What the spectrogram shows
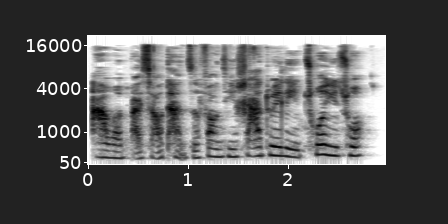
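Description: A woman reading a picture book aloud to young children in a lively, coaxing storytelling manner. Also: fairly high pitch, normal speed, breathy edge.

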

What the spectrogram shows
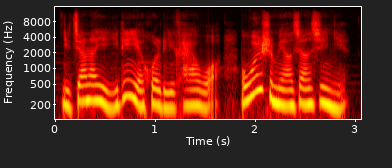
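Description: A wounded, guarded male bear from a storybook, wary and a little bitter in how he speaks, as a woman narrator puts him on. The voice sits fairly high and sounds close and dry. Soft music plays faintly underneath. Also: expressive, fairly quick, no room sound, lightly acted. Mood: anguished.

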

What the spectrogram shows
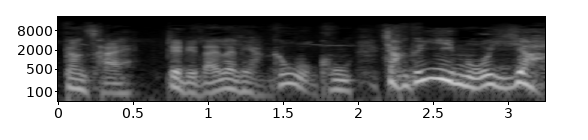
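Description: An actor playing a gentle, easily alarmed male Buddhist monk master in a TV drama, asking anxious questions. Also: mid-range voice, sing-song, a little fast, breathy edge. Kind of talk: TV drama acting.

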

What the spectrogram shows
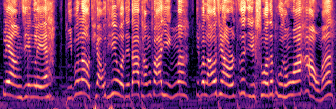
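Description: A woman's voice: extremely high pitch, steady tone, a bit bright, soft background music. A woman voicing a tipsy, rowdy young woman who slurs and drags her words in a comedy sketch. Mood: defiant. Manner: drunken slurring, drawn-out words.

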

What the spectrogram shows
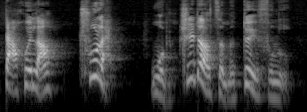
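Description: A woman's voice: mid-range voice, sing-song, unhurried, husky. A woman voicing a loving but fierce young mother in a children's storybook, soothing at times and scolding at others. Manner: gentle and soothing, turning loud and scolding.

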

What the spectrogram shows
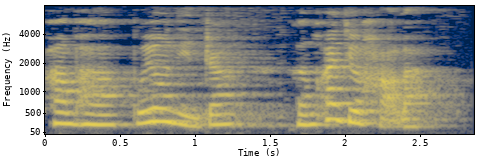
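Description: A gentle little duckling nurse from a children's storybook, soft-spoken and quick to feel hurt, voiced by a woman reading aloud. An echoey room surrounds the voice. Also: fairly high pitch, lively intonation, muffled recording.

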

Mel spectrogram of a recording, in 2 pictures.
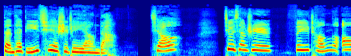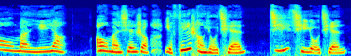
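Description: A woman reading a children's storybook aloud, slow and expressive. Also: high-pitched, dry recording, clean studio sound.

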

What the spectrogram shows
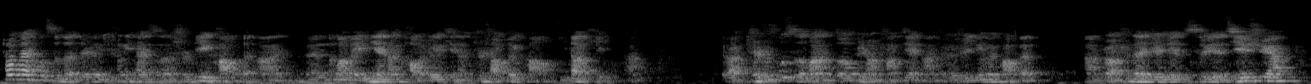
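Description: A man delivers a classroom lecture, explaining points step by step and checking in with his students again and again. His voice sits a little low. The recording catches him from a distance in a strongly echoing room with a faint hiss underneath. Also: expressive, fast talker, fairly bright tone. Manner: explanatory, frequent filler sounds and rhetorical checks. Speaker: Japanese language teacher. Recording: echoey room, far from mic, faint noise.

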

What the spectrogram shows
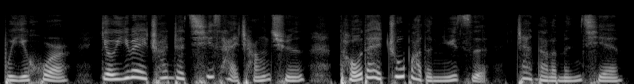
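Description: A woman narrating a children's storybook with a gentle, clear delivery. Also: medium pitch, very animated, moderate pace, no echo, studio quality.

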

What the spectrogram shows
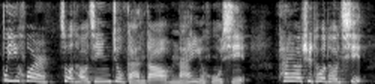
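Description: A woman narrating a children's story in an expressive, sing-song storytelling manner. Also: sits high, moderate pace.

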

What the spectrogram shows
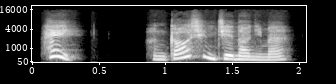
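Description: Storybook role: a woman doing a bright, upbeat young forest boy. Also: fairly high pitch, very animated, normal speed. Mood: friendly. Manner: friendly, upbeat.

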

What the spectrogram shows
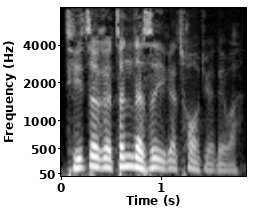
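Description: A man hosting a finance talk show, asking questions in a slow, relaxed way with frequent fillers. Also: a little high, creaky, no room sound, clean studio sound. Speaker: radio show host. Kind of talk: casual talk-show interviewing.

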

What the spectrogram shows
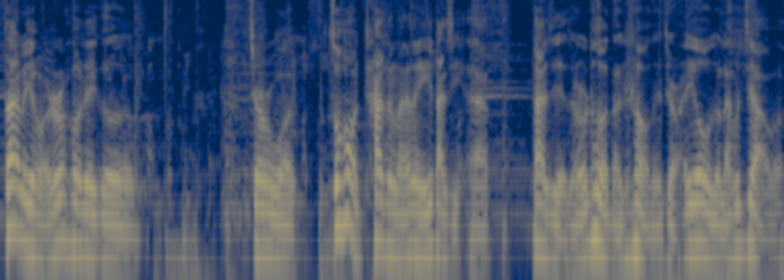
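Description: A man's voice: medium pitch, lively intonation, a little fast, faint music behind. A man with a Beijing accent tells a story in a casual, rambling way, swearing freely and often restarting his sentences. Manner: profane, rambling, frequent restarts. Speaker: vlogger.

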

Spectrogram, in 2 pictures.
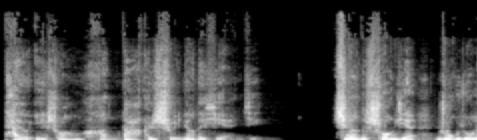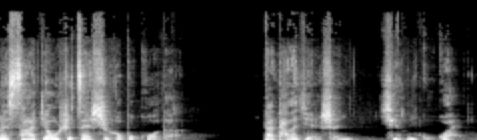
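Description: Male audiobook narrator, expressive first-person suspense reading, husky. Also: mid-range voice, normal speed.

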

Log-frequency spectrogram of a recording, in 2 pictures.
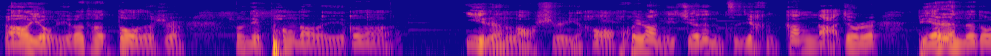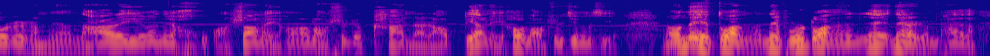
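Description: A man's voice: mid-range voice, fast talker, breathy edge. A man, co-hosting a casual chat about internet memes and telling anecdotes in colloquial slang. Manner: animated storytelling with colloquial slang. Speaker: podcast co-host.

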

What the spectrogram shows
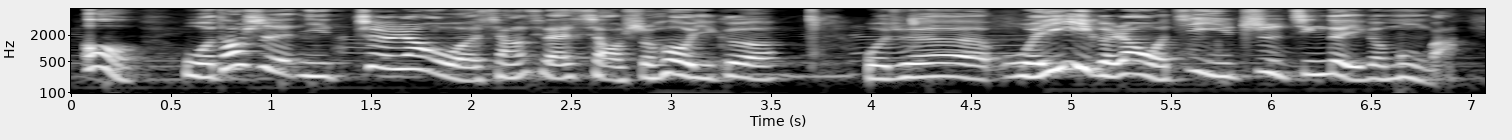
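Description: A woman's voice: fairly high pitch, animated, fairly quick. A woman from Wenzhou hosting a casual group chat, telling stories and posing reflective questions to the others. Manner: reflective storyteller who poses questions to the group.

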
